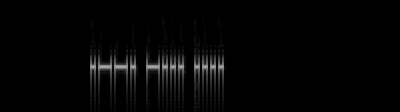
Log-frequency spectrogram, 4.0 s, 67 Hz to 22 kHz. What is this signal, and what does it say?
Morse code, heard as a keyed tone, about 30 wpm, 700 Hz. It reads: PBH
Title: USA Call Sign Postfixes - 3 Letters 30wpm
